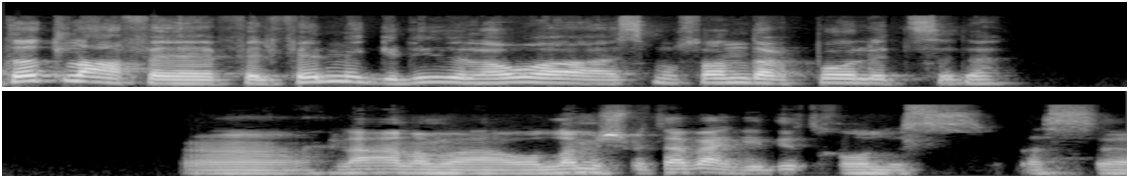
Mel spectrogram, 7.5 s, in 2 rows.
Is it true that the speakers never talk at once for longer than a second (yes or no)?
yes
